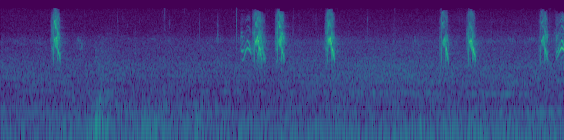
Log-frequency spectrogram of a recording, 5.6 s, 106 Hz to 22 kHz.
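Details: Several sparrows arriving for food left on a post at a Tenmangu shrine, 10 October 2023; short, sharp, high chirps, scattered singly and in pairs, over quiet background hiss.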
